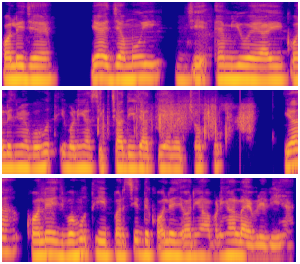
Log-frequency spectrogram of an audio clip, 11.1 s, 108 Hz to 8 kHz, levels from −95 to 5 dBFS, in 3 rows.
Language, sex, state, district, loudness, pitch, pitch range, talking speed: Hindi, male, Bihar, Jamui, -17 LUFS, 155 Hz, 145-160 Hz, 150 wpm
